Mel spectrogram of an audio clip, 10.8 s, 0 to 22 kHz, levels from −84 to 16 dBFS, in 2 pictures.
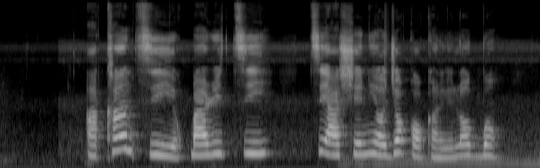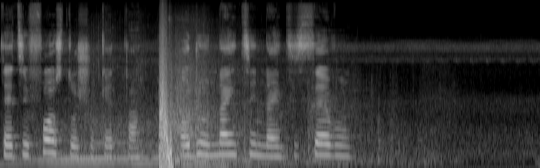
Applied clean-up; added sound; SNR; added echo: none; Car; 6 dB; none.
